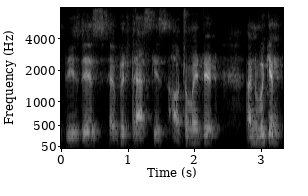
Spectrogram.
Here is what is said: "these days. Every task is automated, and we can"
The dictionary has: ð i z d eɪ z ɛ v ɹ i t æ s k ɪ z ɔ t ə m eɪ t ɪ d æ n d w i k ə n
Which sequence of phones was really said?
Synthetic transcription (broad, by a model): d i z d eɪ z ɛ v ɹ i t æ s k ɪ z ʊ t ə m eɪ t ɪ d æ n d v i k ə n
